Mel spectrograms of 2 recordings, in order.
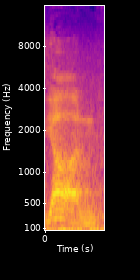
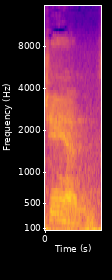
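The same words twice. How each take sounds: First: The name is said in its original way. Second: The name is said in the American way. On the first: This is the name's real pronunciation. The speaker calls it right. "but it's Jan" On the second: This is how Americans say the name. The speaker calls it wrong. "but we called him Jan, so Americans can't get anything right"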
